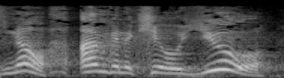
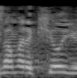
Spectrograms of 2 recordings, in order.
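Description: First: Slow, loud comeback, punching "I'm" and "you"; defiant David retort. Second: Quick, offhand retold threat; brisk recap of a threat; retold Goliath threat. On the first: Acted. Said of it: "But Deli-, David says". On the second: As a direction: rattle off the threat fast. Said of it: "So Goliath tells him all these things".

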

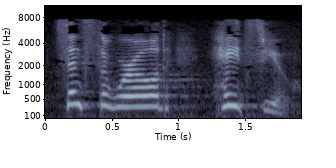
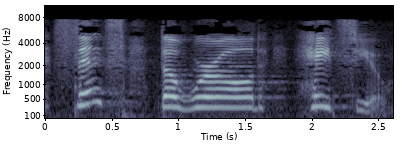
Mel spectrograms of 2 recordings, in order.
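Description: First: Said in the usual way. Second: "Since" leaned on, read slowly and deliberately; slow, stressed since. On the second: Shown as a demonstration. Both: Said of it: "let's read it that way".

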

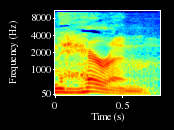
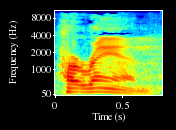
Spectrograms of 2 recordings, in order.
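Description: First: Haran said HAIR-un, stressed first; mistaken place pronunciation. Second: Haran as huh-RAN, stress last; corrected place pronunciation. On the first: Slip while reading the verse, Haran stressed on first syllable. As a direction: say Haran like the person's name, HAIR-un. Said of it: "Oh, excuse me". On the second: Correcting himself to the place name, Haran stressed on last syllable. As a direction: put the weight on the second syllable of Haran. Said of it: "emphasis on the last syllable". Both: Real, not acted.

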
